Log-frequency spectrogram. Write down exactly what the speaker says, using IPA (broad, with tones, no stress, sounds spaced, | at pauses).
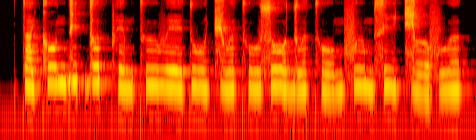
t̪ a˩ j kʰ oː˧˥ n d iː˥˨ t̚ d ɤː˥˨ t̚ pʰ e˩ m t̪ʰ ɯː˧ ʋ eː˩ t̪ uː˧˩ t͡ɕ u˩˧ ə̯ t̪ʰ uː˩ s oː˥˨ d u˩˧ ə̯ t̪ʰ oː˩˧ m f ɯː˥˨ m s iː˥˨ t͡ɕ ɤː˧˩ f u˧ ə̯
